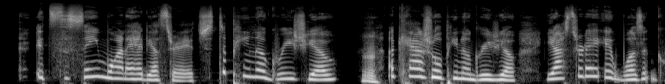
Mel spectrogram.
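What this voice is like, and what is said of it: Usual voice. Nothing is said of it.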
